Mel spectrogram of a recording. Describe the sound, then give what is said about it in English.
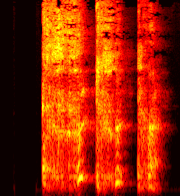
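Three quick, harsh coughs in a row, fairly loud, the first slightly longer than the others, with silence before and after. “Cough was mine, not his.”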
